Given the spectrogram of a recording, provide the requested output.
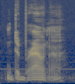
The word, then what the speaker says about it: De Bruyne: We just happen to believe that the true Flemish pronunciation is more of a De Bruyne.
